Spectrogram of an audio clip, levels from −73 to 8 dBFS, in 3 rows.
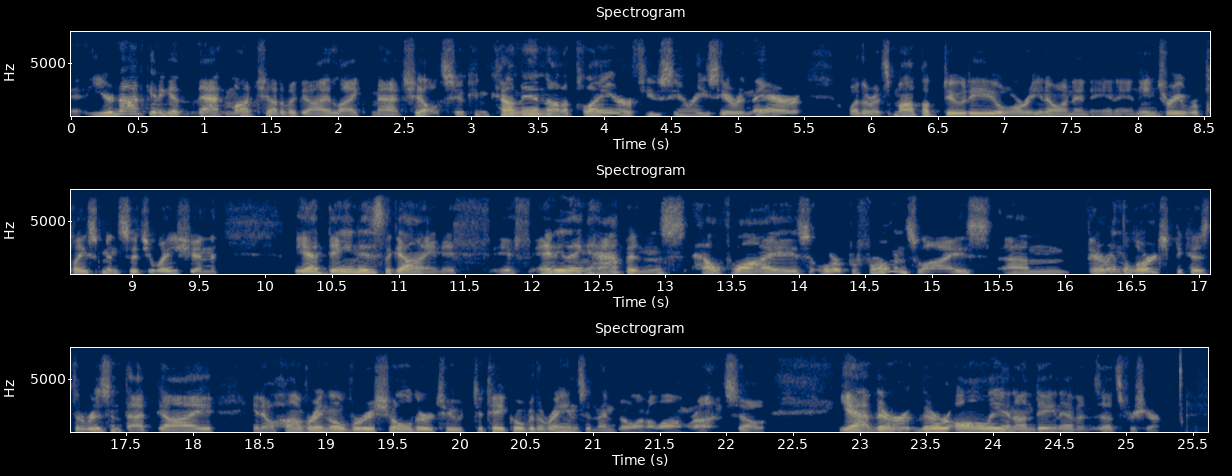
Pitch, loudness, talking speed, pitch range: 155 Hz, -23 LUFS, 220 wpm, 135-190 Hz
